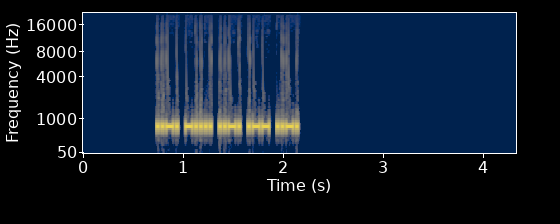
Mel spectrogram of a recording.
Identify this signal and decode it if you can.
Morse code, heard as a keyed tone, about 50 wpm, 700 Hz. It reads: F6FWF
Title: DXCC-100 Call Signs - 5 Characters - Repeated 2x - 50wpm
